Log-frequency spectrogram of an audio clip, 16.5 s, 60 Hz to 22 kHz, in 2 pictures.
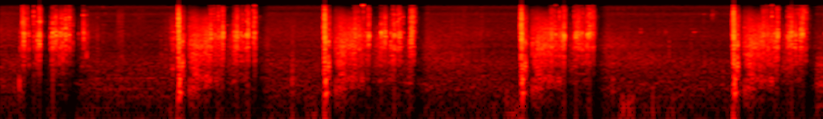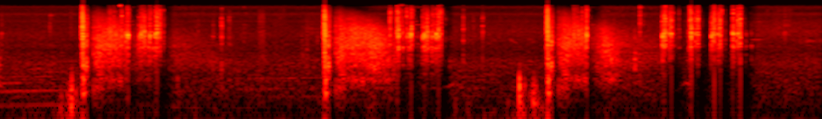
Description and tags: Seven rounds from a lever-action Marlin 1984C (cowboy rifle) in .357 Magnum. In most cases, the reports come rapidly on one another - this was necessary in order to eliminate background noise pollution. In one or two cases, there is a nice "decay" as the shot echoes into the distance.
1984c, 357, action, bang, carbine, cowboy, gunshot, lever, mag, magnum, marlin, report, rifle, seven, shots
